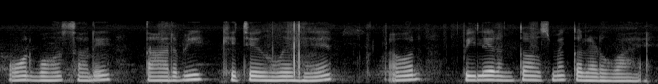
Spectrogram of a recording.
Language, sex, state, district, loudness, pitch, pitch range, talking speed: Hindi, female, Uttar Pradesh, Saharanpur, -22 LUFS, 195 Hz, 185-205 Hz, 145 wpm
